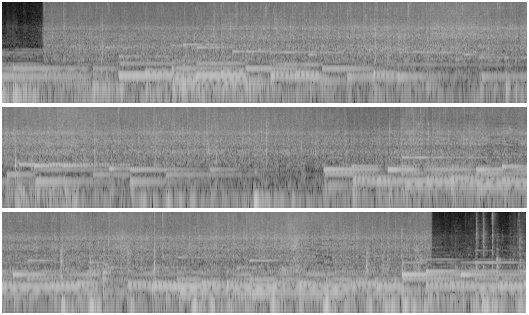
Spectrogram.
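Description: Food frying in a pan: a steady sizzle that starts abruptly about a second in and cuts off just before the end.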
